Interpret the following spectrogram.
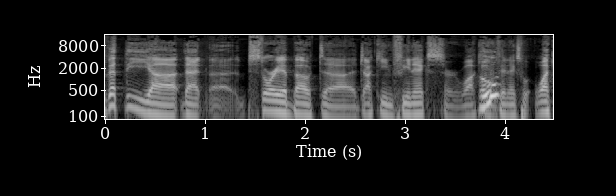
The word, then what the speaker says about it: Joaquin: It's Joaquin. Actually, you're pronouncing it wrong.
